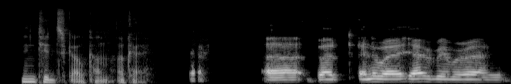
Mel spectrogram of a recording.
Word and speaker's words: Min tid skal komme: Can you give the correct pronunciation? Min tid skal komme. Min tid skal komme.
